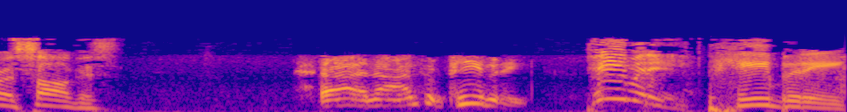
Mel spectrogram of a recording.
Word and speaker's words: Peabody: No, I'm from Peabody. Peabody. Peabody. Right, Peabody. It is what it is. That is Revere and Saugus, you tricky bastard. People kill me. I'm from Peabody.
